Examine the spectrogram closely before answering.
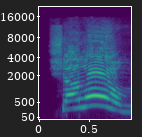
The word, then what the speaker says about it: shalom: protection and safety okay so Shalom here with loam the accent is on where the end of the word 99 of Hebrew words all have their accent where the end of the word so shalom okay so let's move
